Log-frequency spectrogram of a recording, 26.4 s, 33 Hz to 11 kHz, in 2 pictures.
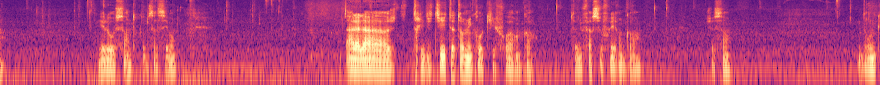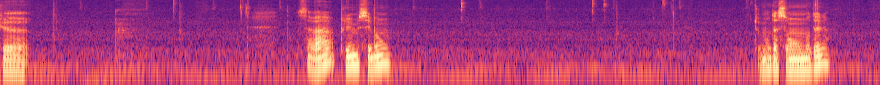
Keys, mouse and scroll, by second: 0.9 shift+middle click, 1.6-2.7 scroll up 3, 3.7 shift+middle click, 3.7 shift+scroll up 1, 4.0-6.9 shift+scroll down 1.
